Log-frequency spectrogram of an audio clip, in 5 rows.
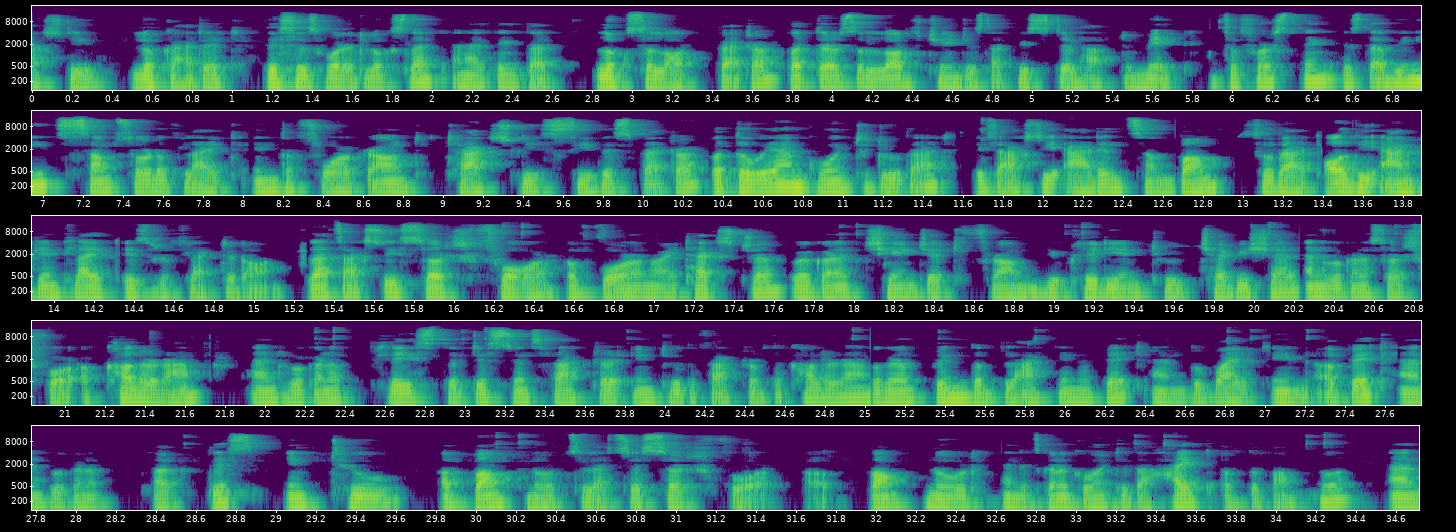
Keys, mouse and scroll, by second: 0.4 KP_0, 2.5 click, 11.9 click, 11.9 right click, 14.8-15.2 scroll down 1, 15.2 middle click, 15.8 shift+a, 18.3 scroll up 1, 19.1-20.2 drag, 20.2 shift+a, 23.9-25.0 drag, 25.4-25.9 drag, 26.8-27.3 drag, 27.6 middle click, 28.6-33.7 drag, 34.2 click.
